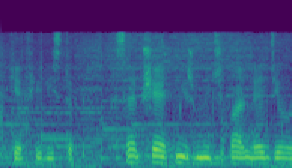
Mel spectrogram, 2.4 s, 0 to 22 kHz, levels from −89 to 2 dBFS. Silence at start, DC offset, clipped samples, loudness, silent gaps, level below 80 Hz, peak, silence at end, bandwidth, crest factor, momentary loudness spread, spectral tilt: 0 s; under 0.1%; under 0.1%; -24 LUFS; none; -48 dBFS; -8 dBFS; 0 s; 10 kHz; 16 dB; 9 LU; -4.5 dB/octave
